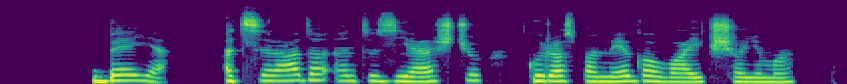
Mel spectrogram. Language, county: Lithuanian, Panevėžys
